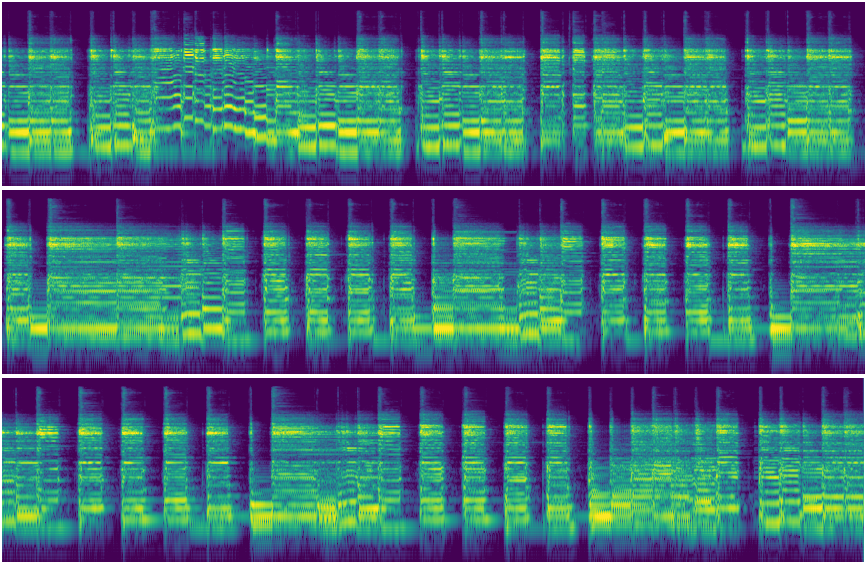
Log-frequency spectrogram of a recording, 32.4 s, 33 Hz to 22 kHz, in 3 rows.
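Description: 1958 Danelectro U2 electric guitar played on its neck lipstick pickup alone, through a Friedman Small Box amp head and a 2x12 cabinet. Picked riffs and chords with many notes cut short, and a descending run about two seconds in.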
